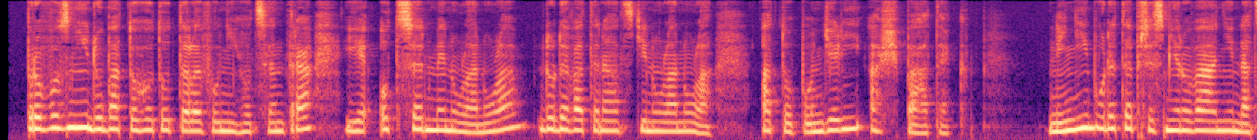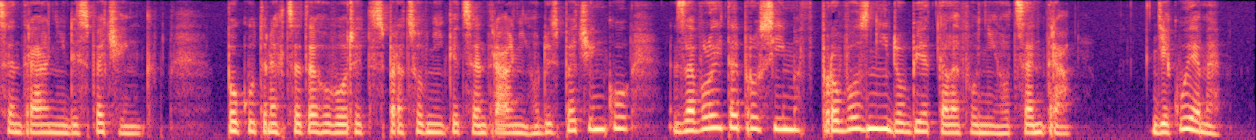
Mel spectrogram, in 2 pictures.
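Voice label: Female Czech IVR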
